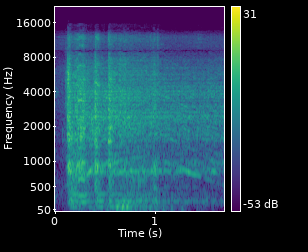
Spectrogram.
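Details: 2016 John Deere Gator 825i after replacing the fuel pump and regulator: quick crank, fires straight away and blips up cleanly with no stumble; the miss, blamed on the old regulator over-fuelling, is gone.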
